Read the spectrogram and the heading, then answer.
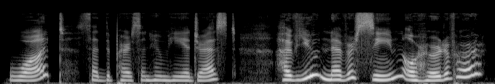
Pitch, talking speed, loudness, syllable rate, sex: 235 Hz, 180 wpm, -17 LUFS, 4.8 syllables/s, female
